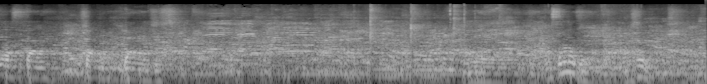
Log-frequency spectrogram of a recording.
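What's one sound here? An electric bass guitar plays a driving line.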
